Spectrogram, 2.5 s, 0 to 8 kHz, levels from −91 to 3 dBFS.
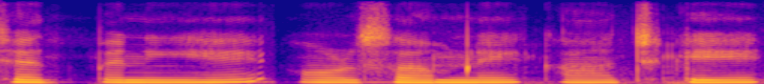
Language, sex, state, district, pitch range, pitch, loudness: Hindi, female, Chhattisgarh, Jashpur, 220-225 Hz, 220 Hz, -17 LUFS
